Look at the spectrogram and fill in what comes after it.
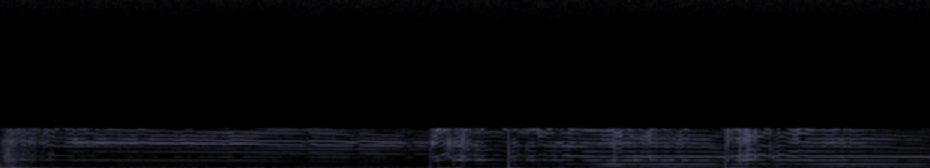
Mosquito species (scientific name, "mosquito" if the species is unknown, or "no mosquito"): mosquito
